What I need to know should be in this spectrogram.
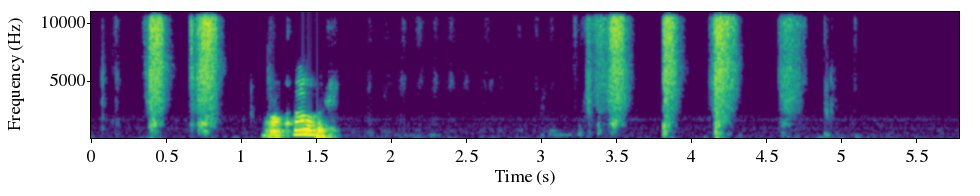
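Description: A hand rubs softly across paper.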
